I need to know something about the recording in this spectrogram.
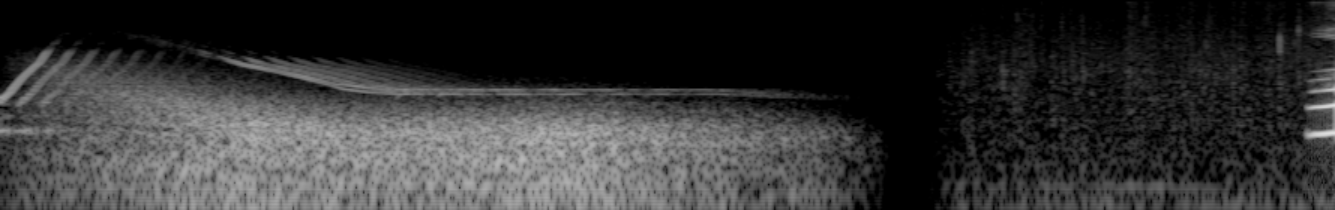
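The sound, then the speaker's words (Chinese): After a swooping, descending electronic whoosh and a brief silence, steady rain hisses and patters outside for the last few seconds, a soft, even wash with no voices. “这么快就回来了，外面下雨了，不知道玛丽姐姐那里有没有下雨啊？”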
